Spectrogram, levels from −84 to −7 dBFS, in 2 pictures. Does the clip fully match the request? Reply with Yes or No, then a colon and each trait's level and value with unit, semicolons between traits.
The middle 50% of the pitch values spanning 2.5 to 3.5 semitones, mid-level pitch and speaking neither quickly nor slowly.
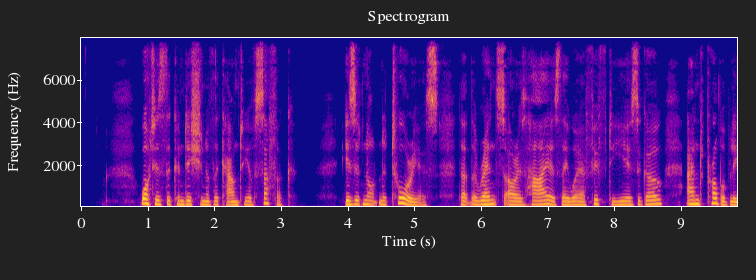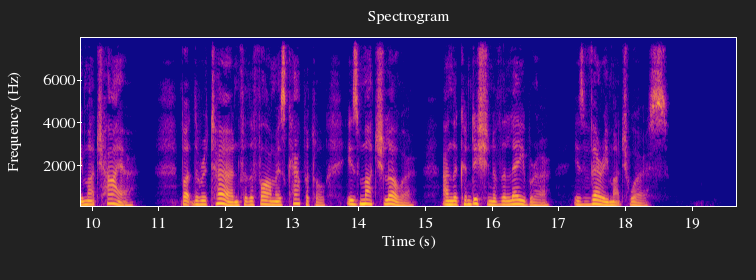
Yes: average, 3.2 semitones; medium, 165 Hz; average, 150 wpm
